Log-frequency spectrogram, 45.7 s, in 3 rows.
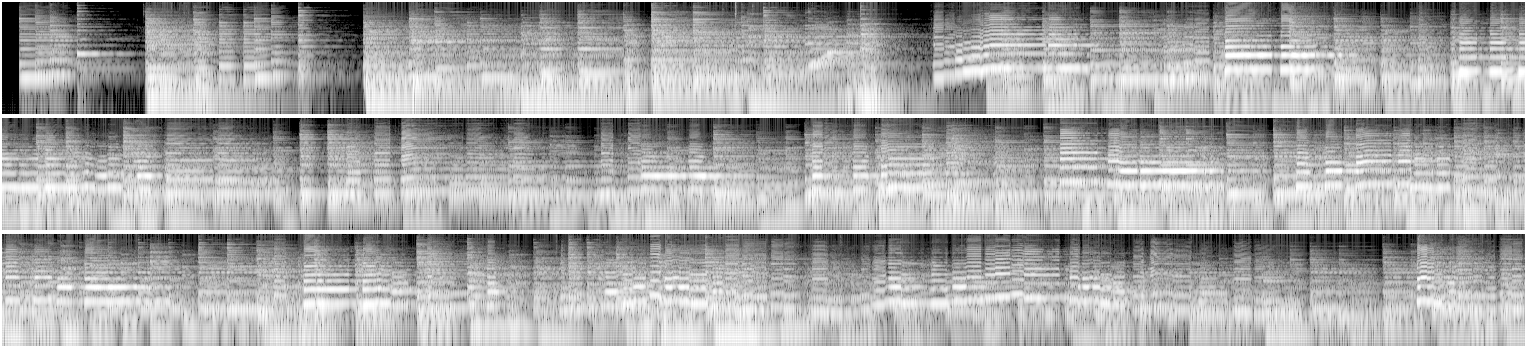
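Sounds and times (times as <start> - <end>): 
saxophone: 1.0 - 45.6.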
